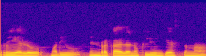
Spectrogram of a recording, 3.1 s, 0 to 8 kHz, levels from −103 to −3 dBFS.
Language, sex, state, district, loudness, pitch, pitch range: Telugu, male, Andhra Pradesh, Anantapur, -14 LUFS, 155 Hz, 145-165 Hz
